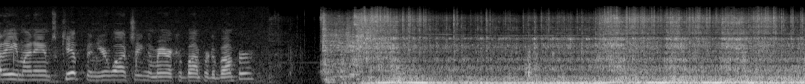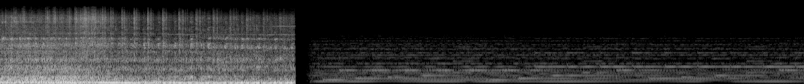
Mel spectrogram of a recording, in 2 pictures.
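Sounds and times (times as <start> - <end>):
car engine revving: 3.2 - 11.0.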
